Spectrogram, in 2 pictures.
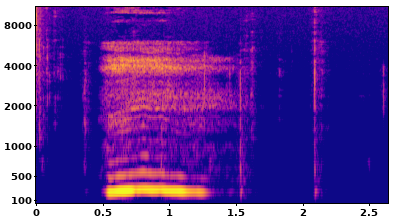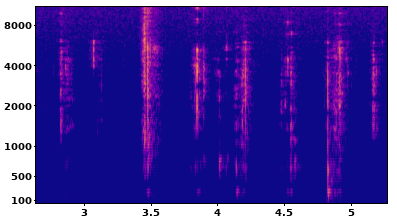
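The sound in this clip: Someone savours the softest, fluffiest, melt-in-the-mouth part of a dish. A voice first gives a long contented hum, then many faint, sparse smacking and clicking chewing sounds follow in quiet.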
